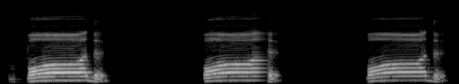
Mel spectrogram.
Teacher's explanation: तो जब ये हिस्सा हम लगाएंगे, ये लगाना है ऊपर के मोलर्स, जो ऊपर के विजडम टीथ है, ऊपर के धाड़ जो है, इनके साथ ये जुबान की करवट लगेगी, तो वहां से अदा होगा बौद, बौद, बौद।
